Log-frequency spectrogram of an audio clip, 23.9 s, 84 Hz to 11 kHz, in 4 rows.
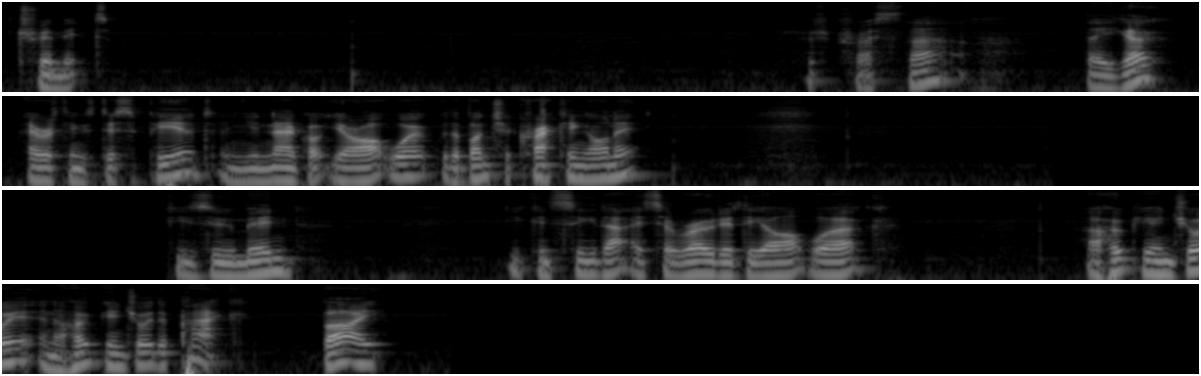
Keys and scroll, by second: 14.3 super+=, 18.3 super+-.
